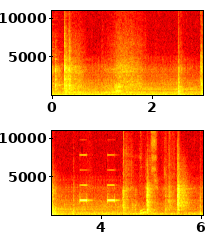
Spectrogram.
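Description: An oven's steady hum, a door thud about three seconds in, then two short electronic beeps about half a second apart from its control panel as it is set, followed by a few light clicks.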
